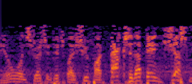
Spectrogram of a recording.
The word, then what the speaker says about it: Supak: Last name is S-U-P-A-K. It's pronounced Schupach.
